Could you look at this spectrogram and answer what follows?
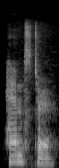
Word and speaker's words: hamster: However, when we actually pronounce this word, we have a P sound here. Hamster, hamster, right?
